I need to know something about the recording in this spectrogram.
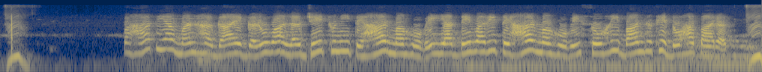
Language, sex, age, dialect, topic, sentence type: Chhattisgarhi, male, 18-24, Western/Budati/Khatahi, agriculture, statement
